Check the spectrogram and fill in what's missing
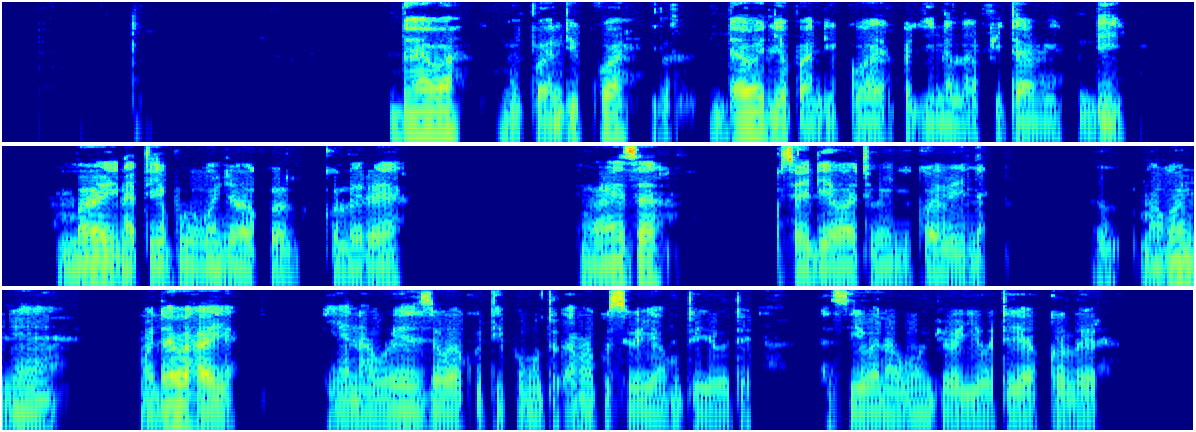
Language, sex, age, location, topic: Swahili, male, 18-24, Nakuru, health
